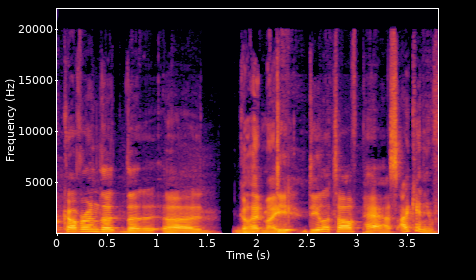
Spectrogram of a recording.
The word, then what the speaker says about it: Dyatlov: Dyatlov. Nope. Dyatlov.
